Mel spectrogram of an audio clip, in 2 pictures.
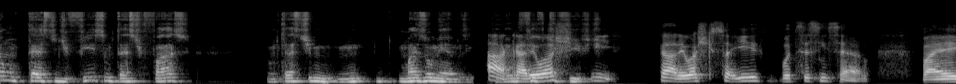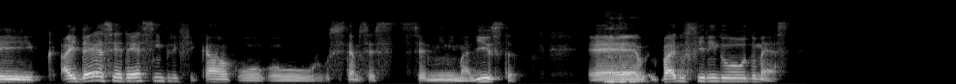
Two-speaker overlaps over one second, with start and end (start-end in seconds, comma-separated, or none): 4.8-6.0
